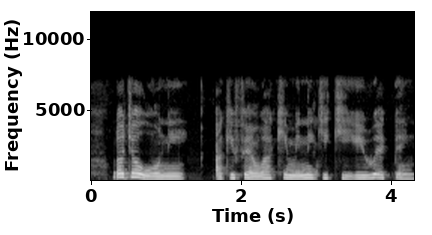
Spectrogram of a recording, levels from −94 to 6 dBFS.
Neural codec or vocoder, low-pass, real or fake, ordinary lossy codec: none; 7.2 kHz; real; none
